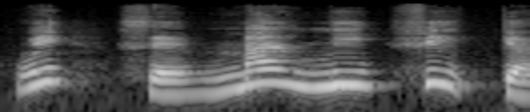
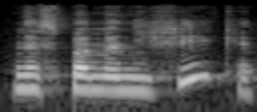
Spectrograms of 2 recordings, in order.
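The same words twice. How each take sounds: First: "magnifique" slowly split syllable by syllable, ma-gni-fique; scanned for emphasis. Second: "magnifique" in one run, lifting to a question; higher, delighted child asking for agreement; joyful question. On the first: Pivoine agreeing with sister, "magnifique" chanted out in separate emphatic syllables. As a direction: hammer out each syllable of "magnifique", high and slow. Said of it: "en scandant son adjectif pour lui donner plus de force". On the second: Violette asking her brother to admire it, joyfully. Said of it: "Violette lui cria joyeusement".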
